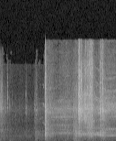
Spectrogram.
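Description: Faint clatter of mahjong tiles being cleared into an automatic mahjong table at the end of a hand, with a sharp click about a second in and a busier clattering near the end as the table's mechanism takes them.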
